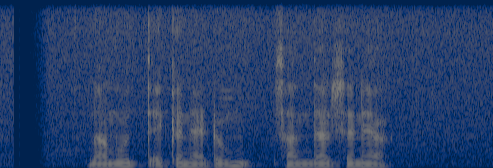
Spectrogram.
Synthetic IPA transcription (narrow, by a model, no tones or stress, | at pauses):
namut̪ekanɛʈumsand̪əɾɕənejak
